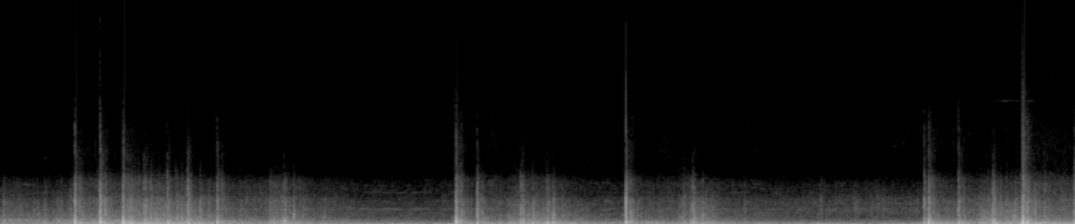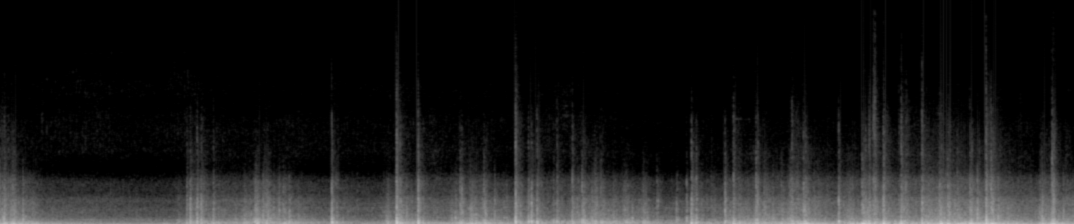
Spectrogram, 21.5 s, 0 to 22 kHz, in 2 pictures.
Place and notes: Kaohsiung City, Taiwan - Fireworks sound
Fireworks sound, Traffic Sound, In the parking lot
Sony PCM D50+ Soundman OKM II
